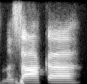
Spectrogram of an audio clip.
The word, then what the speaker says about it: Mazzocca: So anyway, yes, tons of mispronunciations, but once you learn it, it's Mazzocca.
